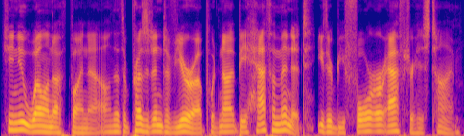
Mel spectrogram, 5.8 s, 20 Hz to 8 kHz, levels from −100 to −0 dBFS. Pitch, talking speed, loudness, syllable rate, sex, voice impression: 120 Hz, 240 wpm, -20 LUFS, 6.0 syllables/s, male, masculine, adult-like, tensed, powerful, slightly bright, clear, fluent, cool, intellectual, calm, friendly, slightly reassuring, wild, lively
